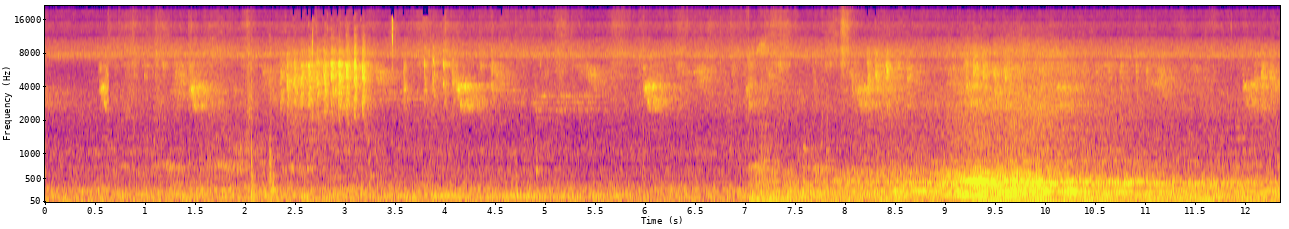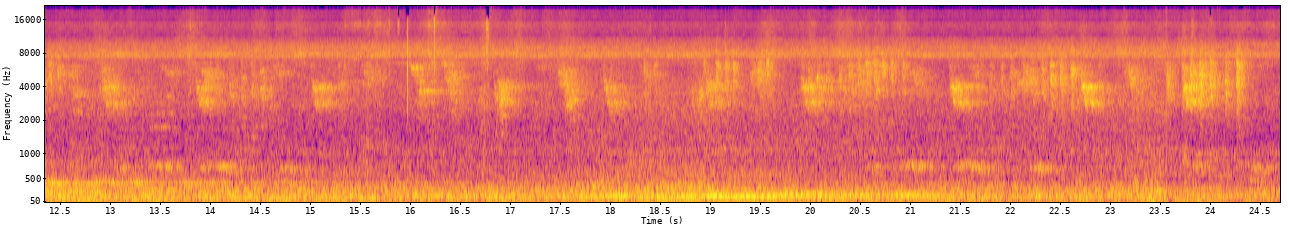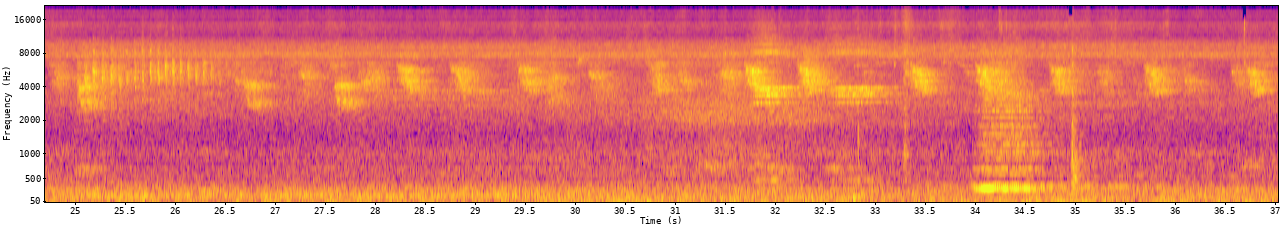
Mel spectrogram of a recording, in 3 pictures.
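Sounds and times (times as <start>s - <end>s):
small birds chirping: 0.0s - 37.0s
steady low hum: 0.0s - 37.0s.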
